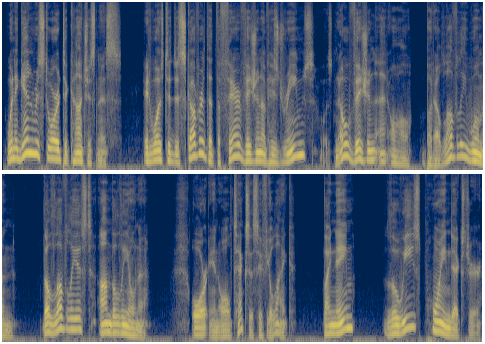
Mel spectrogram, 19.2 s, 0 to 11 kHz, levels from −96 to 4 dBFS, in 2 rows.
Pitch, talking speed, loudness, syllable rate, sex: 125 Hz, 120 wpm, -18 LUFS, 3.9 syllables/s, male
